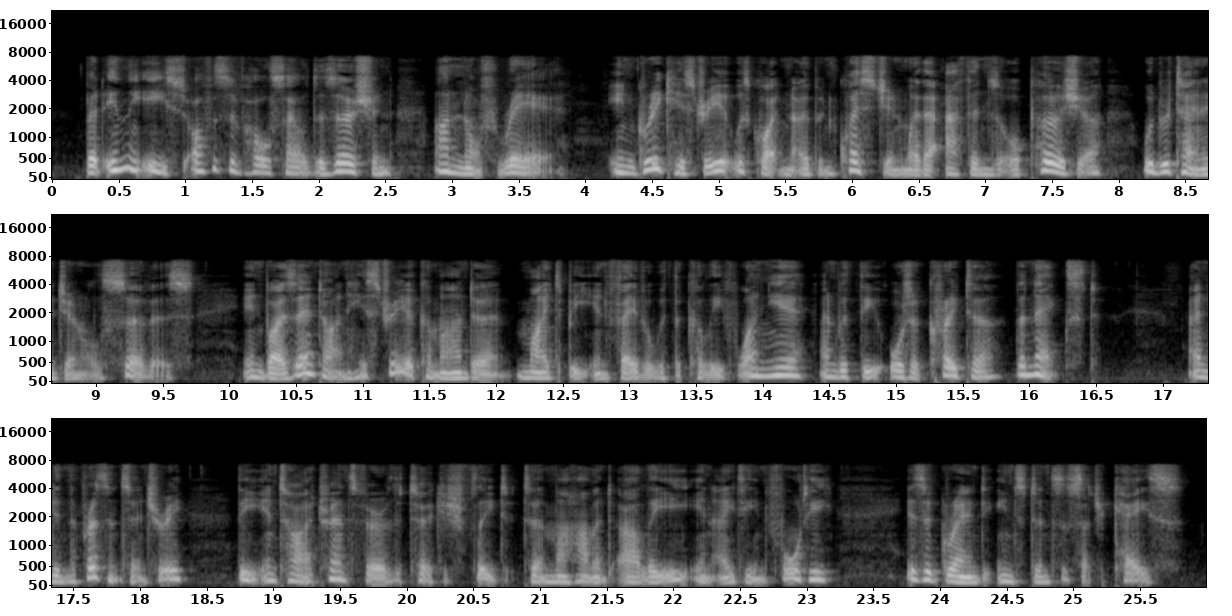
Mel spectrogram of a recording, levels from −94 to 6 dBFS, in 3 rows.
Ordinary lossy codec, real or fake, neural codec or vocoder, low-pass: MP3, 64 kbps; real; none; 7.2 kHz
